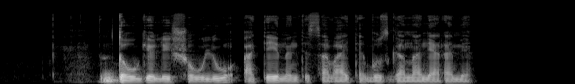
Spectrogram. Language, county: Lithuanian, Panevėžys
